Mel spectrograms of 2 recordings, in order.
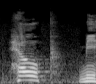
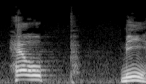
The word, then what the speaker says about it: help me: help me 하면 좋겠지만 Right. P가 약해지죠. Right. So it's very difficult to say help me. because it takes too much energy. So we just put it together.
